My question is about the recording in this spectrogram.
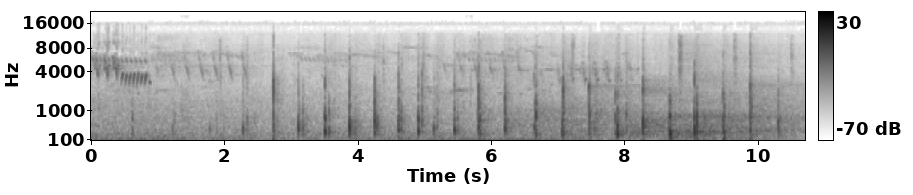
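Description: Footsteps of a person running off: many quick, evenly spaced footfalls in a steady rhythm that continue to the end, with bird chirps heard near the start.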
